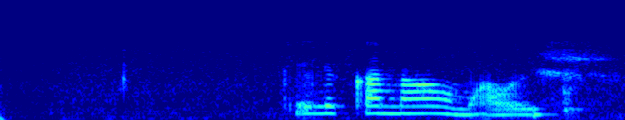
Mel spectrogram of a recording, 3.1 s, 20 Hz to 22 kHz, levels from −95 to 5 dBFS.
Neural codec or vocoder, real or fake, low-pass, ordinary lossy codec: none; real; 5.4 kHz; AAC, 48 kbps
